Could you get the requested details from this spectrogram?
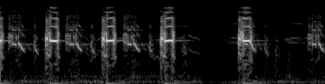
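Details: Grey francolin (teetar) giving a harsh, high-pitched call meant for hunting use: squawking notes, each with a short falling tail, repeated about twice a second, then a brief pause before more notes. Background quiet.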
